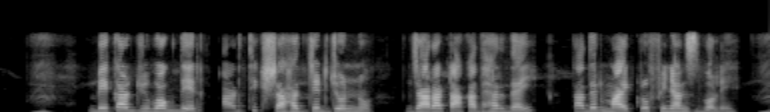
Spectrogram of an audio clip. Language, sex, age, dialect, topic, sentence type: Bengali, female, 18-24, Northern/Varendri, banking, statement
